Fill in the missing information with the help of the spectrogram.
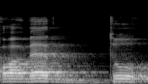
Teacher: ദ്വാദിന് തഫ്ഖീമുണ്ട്, ഇസ്തിഅലാഇൻ്റെ ഹർഫാണ്. ഇസ്തിത്വാല എന്നത് അതിൻ്റെ പ്രത്യേക സിഫത്താണ്.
